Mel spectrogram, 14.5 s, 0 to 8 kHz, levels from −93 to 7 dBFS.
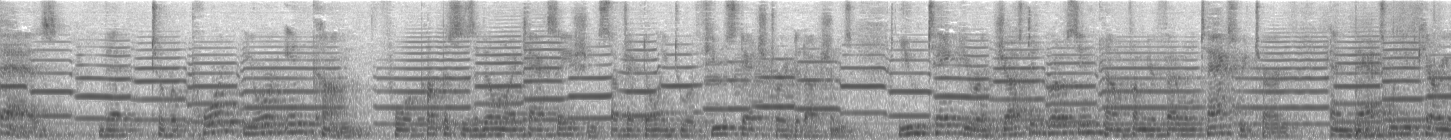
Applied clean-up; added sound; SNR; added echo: none; Trumpet; 1 dB; none.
